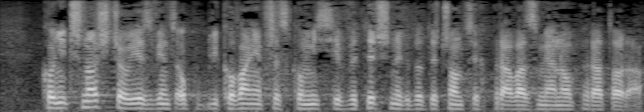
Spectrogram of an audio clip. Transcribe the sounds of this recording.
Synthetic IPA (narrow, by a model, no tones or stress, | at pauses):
kɔɲɛt͡ʂnɔɕt͡ɕɔ̃w̃jɛst̪vʲjɛnt̪sɔpublʲikɔvaɲɛpʂɛskɔmʲisʲjɛvɘt̪ɘt͡ʂnɘɣd̪ɔt̪ɘt͡ʂɔnt̪sɘxpɾavazmʲjanɘɔpɛɾat̪ɔɾa̰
